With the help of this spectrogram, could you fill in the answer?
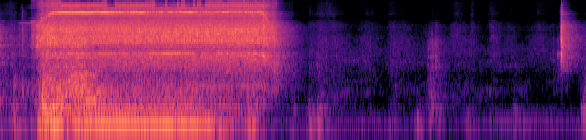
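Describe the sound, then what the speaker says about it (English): A power drill bores a hole into a wall for a wall anchor during an IKEA Pax closet installation, one steady loud whine lasting about two and a half seconds and then cutting off, followed by faint handling noises. "drill a hole for the stud side"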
